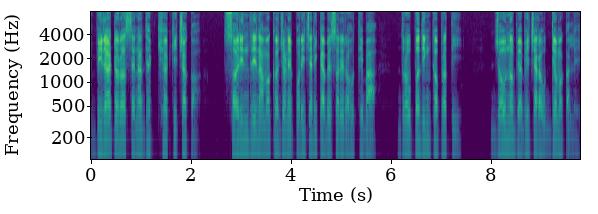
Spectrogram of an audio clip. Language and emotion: Odia, neutral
